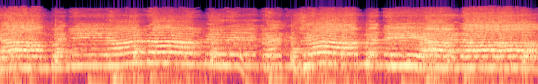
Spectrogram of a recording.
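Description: Punjabi devotional bhajan music continuing: a sung, chant-like vocal line that rises and falls over a steady low accompanying note.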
